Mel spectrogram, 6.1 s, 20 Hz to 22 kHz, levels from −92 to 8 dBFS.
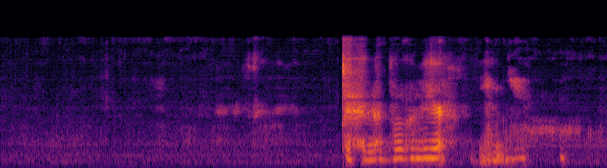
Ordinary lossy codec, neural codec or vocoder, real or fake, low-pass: Opus, 64 kbps; autoencoder, 22.05 kHz, a latent of 192 numbers a frame, VITS, trained on one speaker; fake; 9.9 kHz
